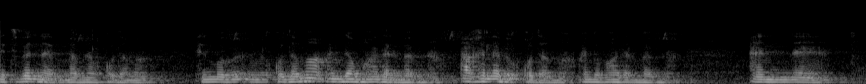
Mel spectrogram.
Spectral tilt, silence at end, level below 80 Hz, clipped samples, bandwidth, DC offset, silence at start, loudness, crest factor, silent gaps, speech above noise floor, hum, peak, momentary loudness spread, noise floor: -12 dB/octave; 0 s; -52 dBFS; under 0.1%; 5.4 kHz; under 0.1%; 0 s; -33 LUFS; 16 dB; none; 23 dB; none; -16 dBFS; 10 LU; -55 dBFS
